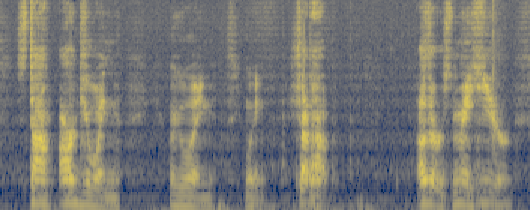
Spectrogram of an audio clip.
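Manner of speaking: loud bossy goblin voice. Narrating a scene, voicing a goblin bossing the others: much louder goblin voice. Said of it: "a much louder voice appears".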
